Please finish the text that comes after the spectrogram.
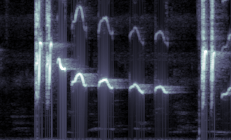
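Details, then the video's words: Kolibri wulung, the Van Hasselt's sunbird, on a training lure recording: a few sharp high ticks followed by a string of thin, slurred whistled notes that rise and fall, then more clipped chirps. "apapun pasti langsung nyaut dengan pancingan suara burung kowul ini"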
